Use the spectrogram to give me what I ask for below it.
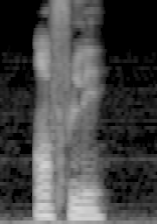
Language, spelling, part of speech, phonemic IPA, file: French, enfler, verb, /ɑ̃.fle/, Fr-enfler.ogg
- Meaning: 1. to inflate 2. to fill 3. to build up (an emotion) 4. to swell up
